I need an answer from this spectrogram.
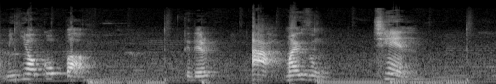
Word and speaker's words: Chen: Ah, mais um Chen. Esse ch não é Shen.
